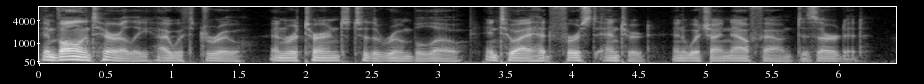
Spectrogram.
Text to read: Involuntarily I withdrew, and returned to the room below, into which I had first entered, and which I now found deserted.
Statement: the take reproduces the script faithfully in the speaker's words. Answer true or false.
false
